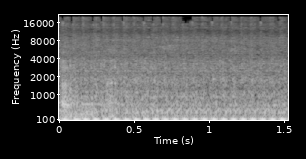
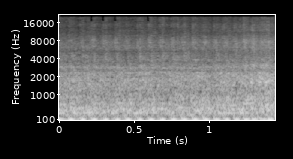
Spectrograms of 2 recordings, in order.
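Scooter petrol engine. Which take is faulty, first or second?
second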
